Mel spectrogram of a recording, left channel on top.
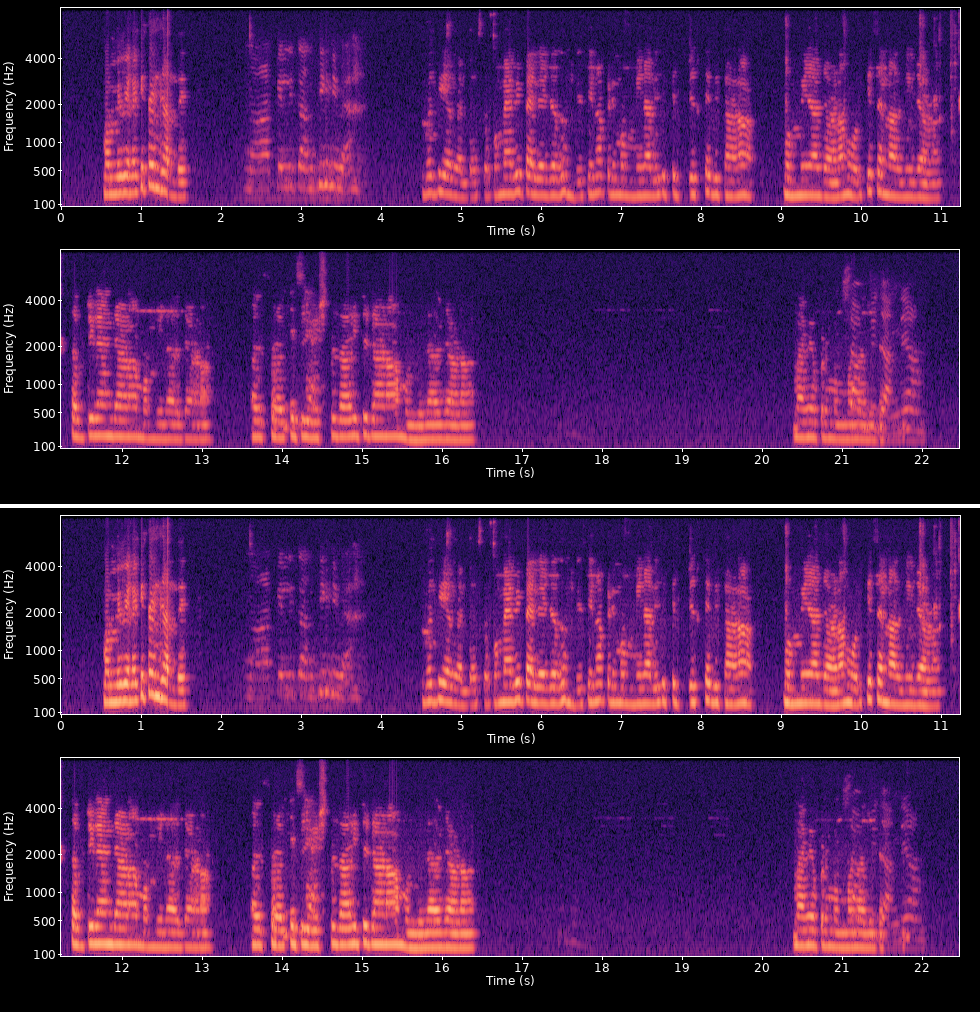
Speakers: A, on the right; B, on the left.
A: ਮੰਮੀ ਬਿਨਾ ਕਿਤੇੇ ਨੀ ਜਾਂਦੇ
B: ਨਾ, ਕਲੀ ਜਾਂਦੀ ਨ ਮੈਂ
A: ਵਧੀਆ ਗੱਲ ਏ ਸਗੋ, ਮੈਂ ਵੀ ਪਹਿਲੇ ਜਦੋਂ ਹੁੰਦੀ ਸੀ ਨਾ ਆਪਣੀ ਮੰਮੀ ਨਾਲ ਹੀ ਜਿੱਥੇ ਵੀ ਜਾਣਾ ਮੰਮੀ ਨਾਲ ਜਾਣਾ ਹੋਰ ਕਿਸੇ ਨਾਲ ਨਹੀਂੀ ਜਾਣਾ, ਸਬਜ਼ੀ ਲੈਣ ਜਾਣਾ ਮੰਮੀ ਨਾਲ ਜਾਣਾ ਅਛਾ, ਕਿਸੇ ਰਿਸ਼ਤੇਦਾਰੀ ਚ ਜਾਣਾ ਮੰਮੀ ਨਾਲ ਜਾਣਾ <unintelligible> ਮੈਂ ਵੀ ਆਪਣੀ ਮੰਮੀ ਨਾਲ
B: ਸ਼ਾਮੀ
A: ਹੀ
B: ਜਾਂਨੇ
A: ਜਾਣਾ।
B: ਆ,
